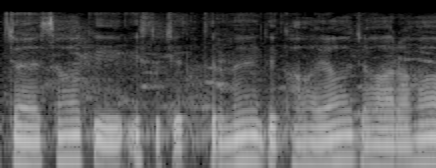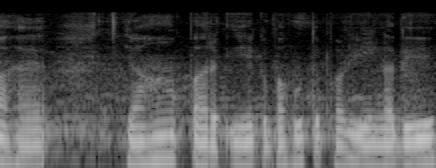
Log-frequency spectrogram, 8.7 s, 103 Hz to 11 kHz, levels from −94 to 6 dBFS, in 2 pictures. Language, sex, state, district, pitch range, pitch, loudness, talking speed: Hindi, male, Uttar Pradesh, Jalaun, 105-120 Hz, 110 Hz, -29 LUFS, 110 wpm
